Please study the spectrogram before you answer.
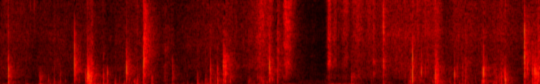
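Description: Long nails scratch and tap across the surface of a large brown kraft paper mailer envelope. The result is a dense run of short, dry, crinkly ticks and scrapes with little ring, with a brief near-silent pause around the three-second mark before the scratching resumes.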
